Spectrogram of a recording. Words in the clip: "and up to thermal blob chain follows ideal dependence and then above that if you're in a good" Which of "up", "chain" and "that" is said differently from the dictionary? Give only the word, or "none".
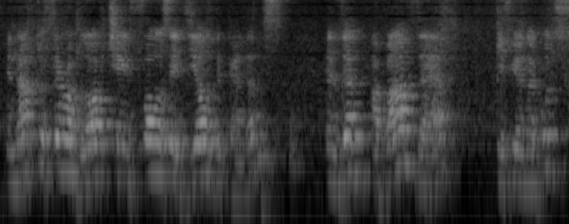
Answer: up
